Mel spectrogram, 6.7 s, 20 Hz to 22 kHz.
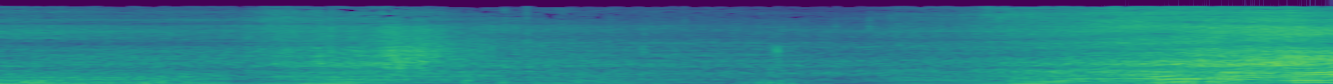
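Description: Porsche 911 Cabriolet's flat-six engine pulling away with a short rev about two seconds in, then accelerating with rising pitch as it drives past, loudest near the end.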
